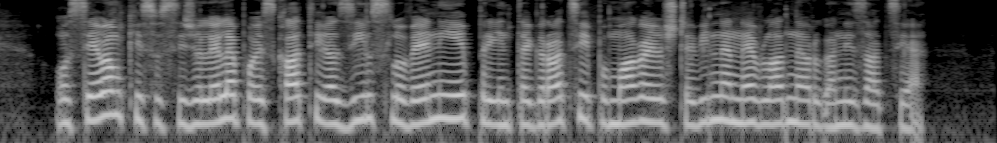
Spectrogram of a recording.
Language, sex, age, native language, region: Slovenian, female, 18-29, Slovenian, Pomurje region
